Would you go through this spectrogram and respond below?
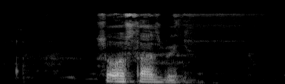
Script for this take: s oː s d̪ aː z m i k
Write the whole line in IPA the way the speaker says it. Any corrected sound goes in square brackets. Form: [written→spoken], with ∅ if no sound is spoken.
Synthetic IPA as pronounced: s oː s [d̪→t̪] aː z [m→b] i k

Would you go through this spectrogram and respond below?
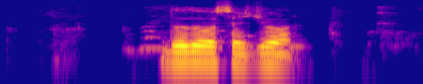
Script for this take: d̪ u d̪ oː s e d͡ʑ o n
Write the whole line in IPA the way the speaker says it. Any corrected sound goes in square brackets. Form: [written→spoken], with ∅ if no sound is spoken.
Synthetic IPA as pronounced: d̪ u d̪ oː s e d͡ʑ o n

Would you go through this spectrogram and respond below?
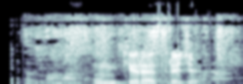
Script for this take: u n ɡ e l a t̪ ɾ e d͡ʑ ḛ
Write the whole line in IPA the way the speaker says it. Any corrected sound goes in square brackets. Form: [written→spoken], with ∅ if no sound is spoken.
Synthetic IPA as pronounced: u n [ɡ→k] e [l→ɾ] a t̪ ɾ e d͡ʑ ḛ

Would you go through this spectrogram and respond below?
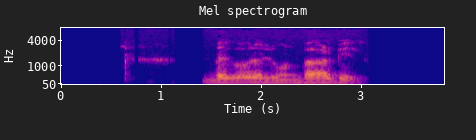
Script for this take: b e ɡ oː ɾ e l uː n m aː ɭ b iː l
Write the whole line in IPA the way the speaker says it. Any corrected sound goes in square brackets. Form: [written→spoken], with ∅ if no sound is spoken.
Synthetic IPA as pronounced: b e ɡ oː ɾ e l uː n [m→b] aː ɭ b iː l

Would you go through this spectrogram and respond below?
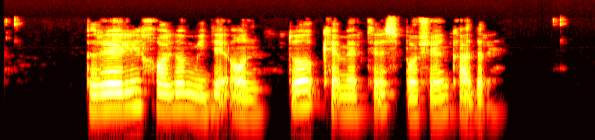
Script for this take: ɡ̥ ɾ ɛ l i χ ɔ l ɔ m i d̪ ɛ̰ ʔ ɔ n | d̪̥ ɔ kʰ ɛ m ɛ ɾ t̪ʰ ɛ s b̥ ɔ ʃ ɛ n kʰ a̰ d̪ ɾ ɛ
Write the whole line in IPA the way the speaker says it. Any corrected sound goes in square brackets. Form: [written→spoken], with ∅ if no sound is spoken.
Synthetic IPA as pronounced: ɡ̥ ɾ ɛ l i χ ɔ l ɔ m i d̪ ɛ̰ ʔ ɔ n | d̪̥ ɔ kʰ ɛ m ɛ ɾ t̪ʰ ɛ s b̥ ɔ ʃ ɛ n kʰ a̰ d̪ ɾ ɛ

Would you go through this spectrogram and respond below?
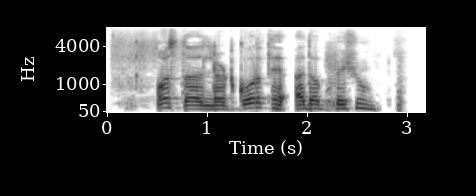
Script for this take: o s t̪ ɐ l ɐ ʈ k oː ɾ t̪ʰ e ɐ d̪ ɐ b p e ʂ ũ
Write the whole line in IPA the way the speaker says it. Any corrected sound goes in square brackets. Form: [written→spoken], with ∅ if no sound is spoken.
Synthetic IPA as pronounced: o s t̪ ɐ l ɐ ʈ k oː ɾ t̪ʰ e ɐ d̪ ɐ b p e [ʂ→ɕ] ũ

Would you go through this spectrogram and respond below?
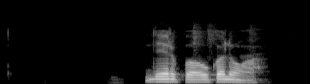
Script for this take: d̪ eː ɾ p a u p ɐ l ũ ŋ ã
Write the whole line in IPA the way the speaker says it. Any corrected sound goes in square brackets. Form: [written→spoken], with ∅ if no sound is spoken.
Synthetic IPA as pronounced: d̪ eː ɾ p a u [p→k] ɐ l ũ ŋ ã

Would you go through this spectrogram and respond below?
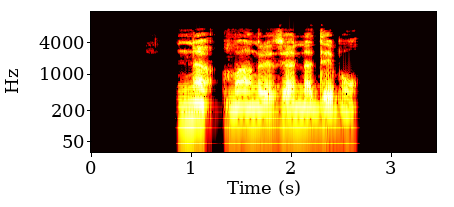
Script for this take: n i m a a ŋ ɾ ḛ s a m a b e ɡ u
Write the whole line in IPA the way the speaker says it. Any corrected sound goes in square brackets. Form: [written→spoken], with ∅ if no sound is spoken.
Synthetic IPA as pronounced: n [i→a] m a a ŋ ɾ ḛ [s→z] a [m→n] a [b→d] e [ɡ→b] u

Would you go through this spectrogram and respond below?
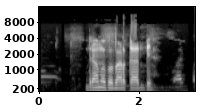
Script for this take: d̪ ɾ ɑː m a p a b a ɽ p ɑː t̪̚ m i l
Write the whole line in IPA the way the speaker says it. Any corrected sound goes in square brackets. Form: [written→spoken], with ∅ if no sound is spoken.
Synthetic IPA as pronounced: d̪ ɾ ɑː m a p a b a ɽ [p→q] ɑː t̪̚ [m→b] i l

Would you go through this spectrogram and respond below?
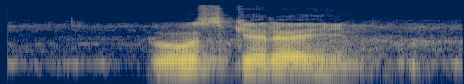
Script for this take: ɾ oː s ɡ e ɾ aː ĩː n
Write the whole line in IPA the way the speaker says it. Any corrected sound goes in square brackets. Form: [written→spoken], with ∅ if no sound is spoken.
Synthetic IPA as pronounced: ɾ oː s [ɡ→k] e ɾ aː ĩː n

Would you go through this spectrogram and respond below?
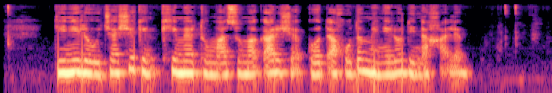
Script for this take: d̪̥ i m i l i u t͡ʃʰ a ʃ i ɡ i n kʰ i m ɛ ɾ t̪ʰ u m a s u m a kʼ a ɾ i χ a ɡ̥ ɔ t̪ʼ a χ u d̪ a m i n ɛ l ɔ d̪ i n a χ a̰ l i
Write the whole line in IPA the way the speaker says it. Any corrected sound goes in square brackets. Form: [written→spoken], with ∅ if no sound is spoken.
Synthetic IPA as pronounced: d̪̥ i [m→n] i l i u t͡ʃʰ a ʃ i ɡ i n kʰ i m ɛ ɾ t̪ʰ u m a s u m a kʼ a ɾ i [χ→ʃ] a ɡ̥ ɔ t̪ʼ a χ u d̪ a m i n [ɛ→i] l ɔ d̪ i n a χ a̰ l [i→ɛ]

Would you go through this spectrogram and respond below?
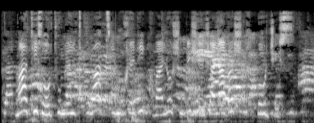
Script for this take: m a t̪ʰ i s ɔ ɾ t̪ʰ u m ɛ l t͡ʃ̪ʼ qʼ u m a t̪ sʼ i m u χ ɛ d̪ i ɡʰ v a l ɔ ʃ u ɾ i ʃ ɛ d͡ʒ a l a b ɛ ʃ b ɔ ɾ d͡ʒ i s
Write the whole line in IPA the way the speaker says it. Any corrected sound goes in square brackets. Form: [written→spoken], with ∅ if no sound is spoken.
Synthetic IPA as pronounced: m a t̪ʰ i s ɔ ɾ t̪ʰ u m ɛ l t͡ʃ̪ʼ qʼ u m a t̪ sʼ i m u χ ɛ d̪ i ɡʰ v a l ɔ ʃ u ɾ i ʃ ɛ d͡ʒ a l a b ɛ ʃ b ɔ ɾ d͡ʒ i s

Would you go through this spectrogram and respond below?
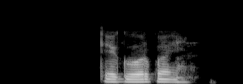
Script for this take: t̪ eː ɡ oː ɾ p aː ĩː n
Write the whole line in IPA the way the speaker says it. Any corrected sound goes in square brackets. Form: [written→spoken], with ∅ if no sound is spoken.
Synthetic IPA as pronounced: t̪ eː ɡ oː ɾ p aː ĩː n

